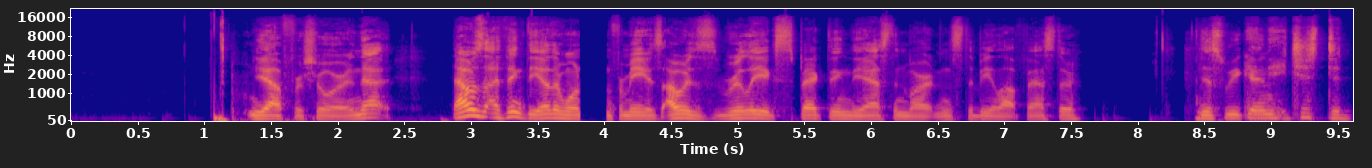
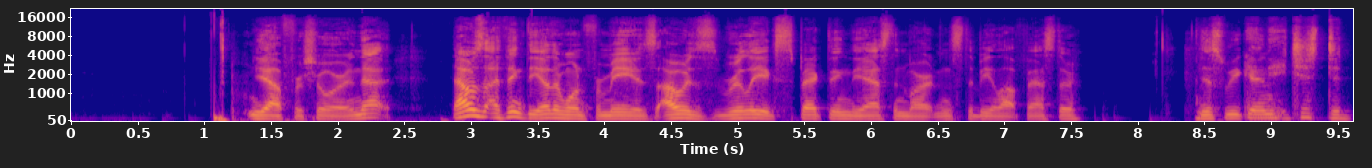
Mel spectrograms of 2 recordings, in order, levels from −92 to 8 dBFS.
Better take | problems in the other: second | audio freezing; at 4 s

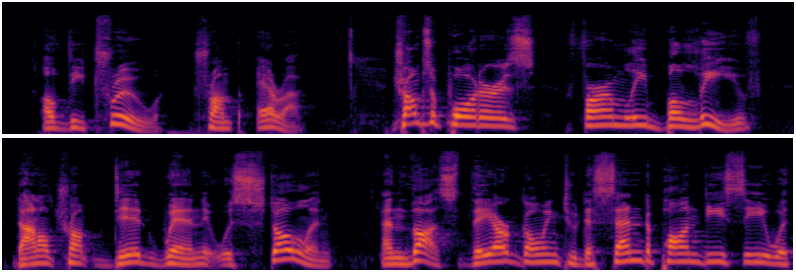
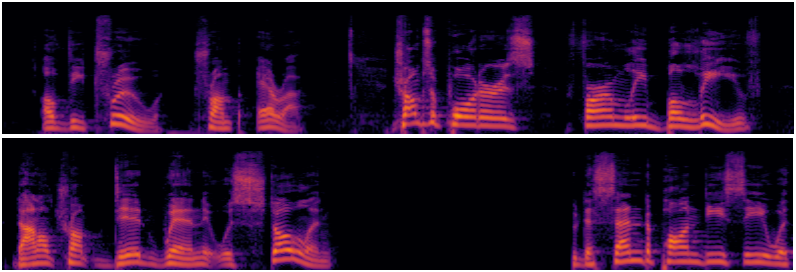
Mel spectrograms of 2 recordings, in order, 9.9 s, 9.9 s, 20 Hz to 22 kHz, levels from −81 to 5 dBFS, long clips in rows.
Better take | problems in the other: first | audio cutting out; at 7 s for 1.5 s

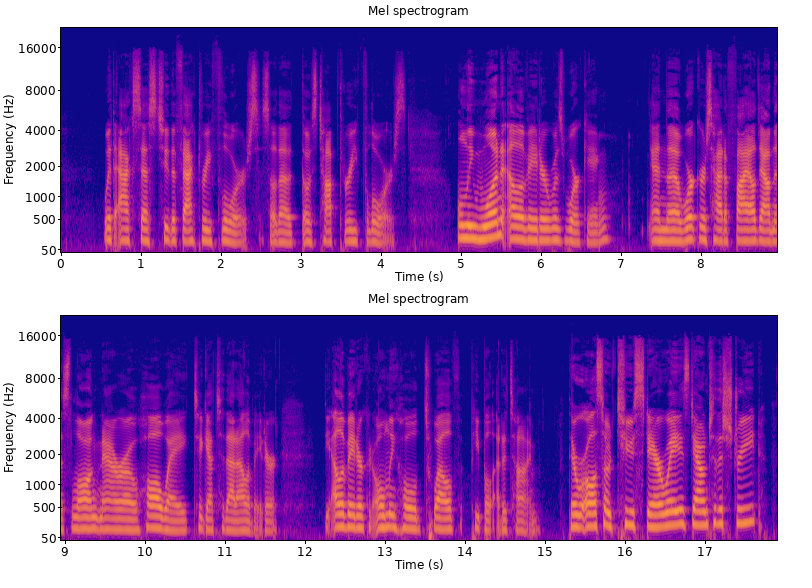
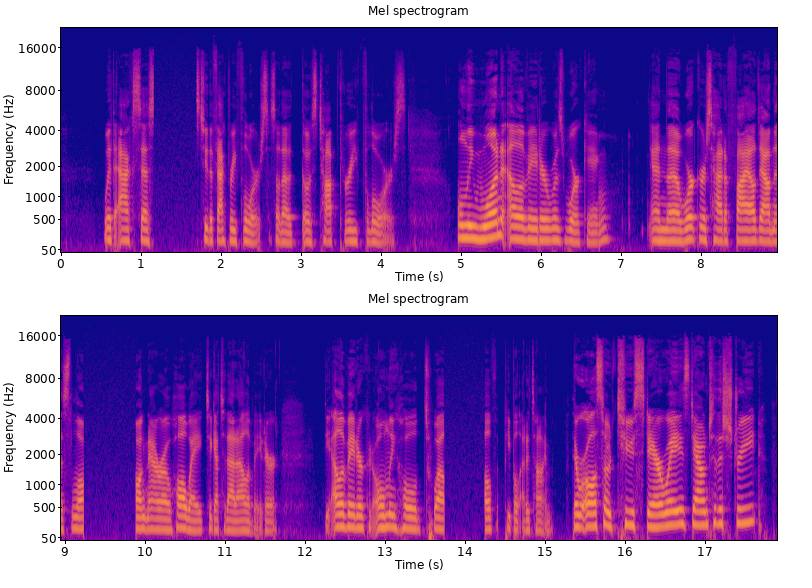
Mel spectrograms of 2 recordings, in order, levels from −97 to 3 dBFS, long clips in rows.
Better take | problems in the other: first | audio freezing; at 1 s for 0.5 s, at 9 s for 0.5 s and at 14 s for 0.5 s

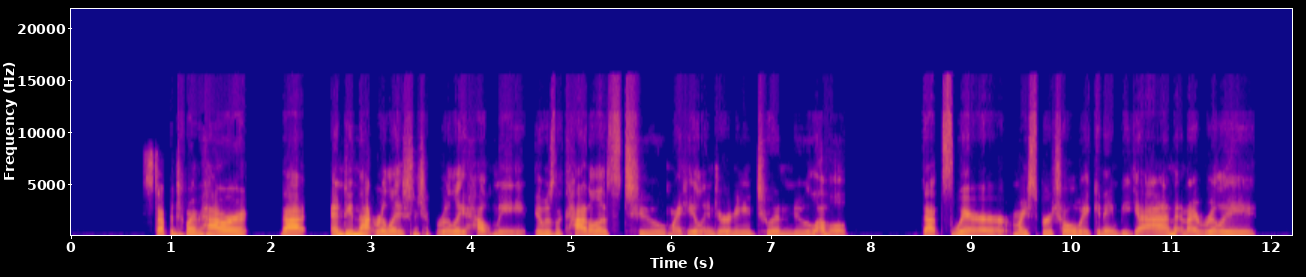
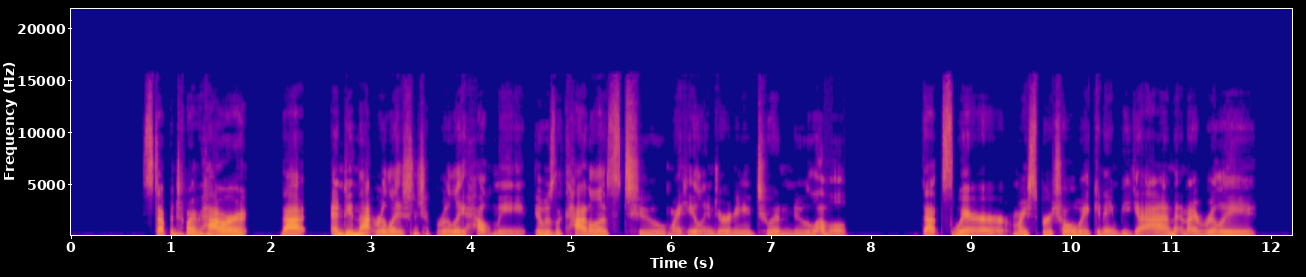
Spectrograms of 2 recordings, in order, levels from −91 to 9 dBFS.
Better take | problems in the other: second | garbled, watery; slightly; nothing above 15.5 kHz

